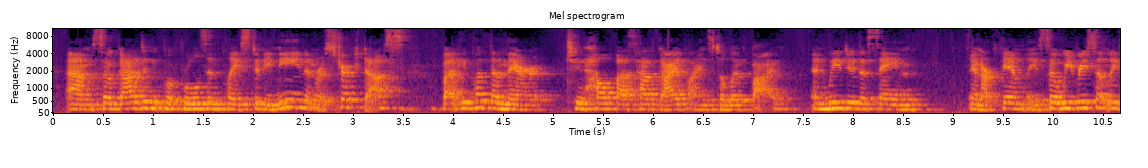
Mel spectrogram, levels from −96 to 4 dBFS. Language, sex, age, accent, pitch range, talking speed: English, female, 30-49, American, 200-235 Hz, 215 wpm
